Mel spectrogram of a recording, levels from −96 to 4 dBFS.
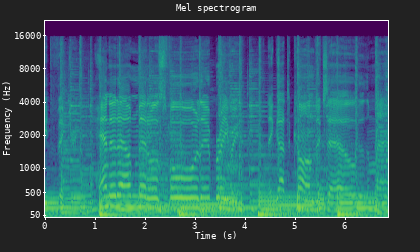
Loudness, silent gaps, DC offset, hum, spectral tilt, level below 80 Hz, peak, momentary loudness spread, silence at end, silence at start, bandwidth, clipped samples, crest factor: -18 LUFS; none; 2%; none; -5.5 dB/octave; -26 dBFS; -4 dBFS; 5 LU; 0 s; 0 s; 16 kHz; under 0.1%; 12 dB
